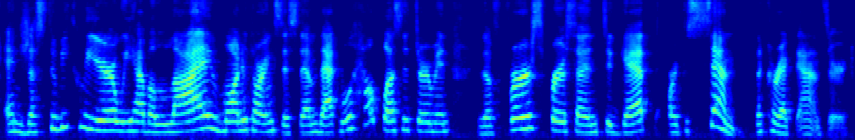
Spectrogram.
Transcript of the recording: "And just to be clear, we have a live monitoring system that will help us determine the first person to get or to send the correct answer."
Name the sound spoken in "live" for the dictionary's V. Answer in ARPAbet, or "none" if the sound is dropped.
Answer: V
